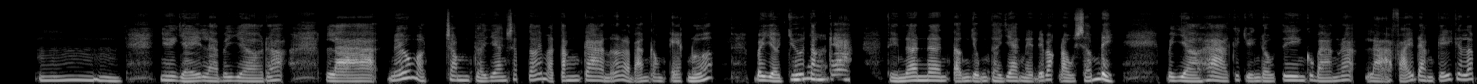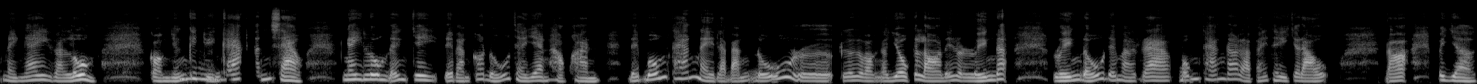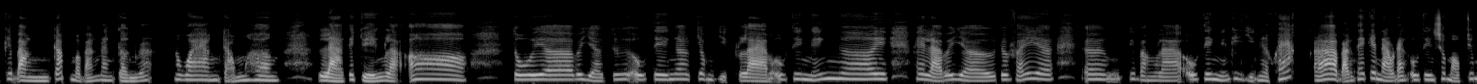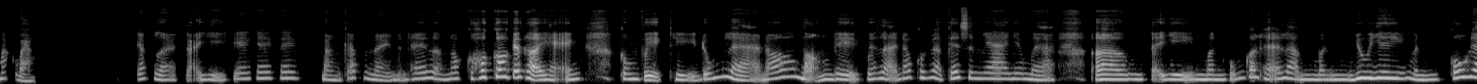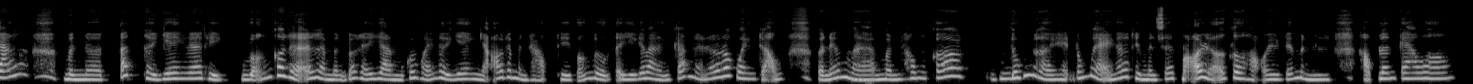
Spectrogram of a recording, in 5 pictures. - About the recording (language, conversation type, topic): Vietnamese, advice, Vì sao bạn liên tục trì hoãn khiến mục tiêu không tiến triển, và bạn có thể làm gì để thay đổi?
- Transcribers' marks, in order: laughing while speaking: "có có cái thời hạn"; tapping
